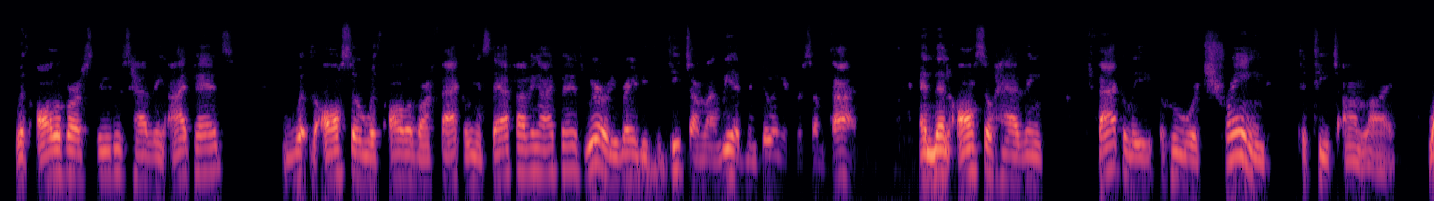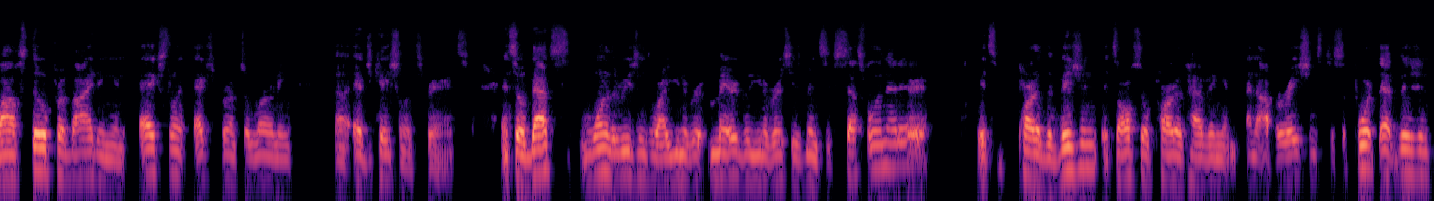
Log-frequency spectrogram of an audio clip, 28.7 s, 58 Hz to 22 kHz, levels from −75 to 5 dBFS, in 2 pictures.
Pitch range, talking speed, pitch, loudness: 110-155 Hz, 185 wpm, 130 Hz, -24 LUFS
